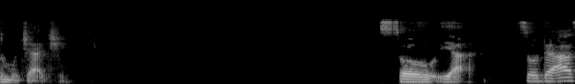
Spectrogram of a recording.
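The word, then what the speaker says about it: Modjadji: Did you say her name was Mujag? Mujag. Mujaji. Muj- MOD. Yeah, Mujaji. Mujaji.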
